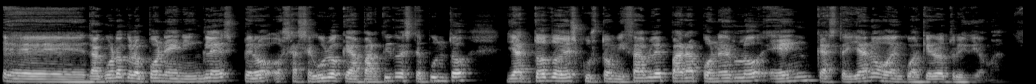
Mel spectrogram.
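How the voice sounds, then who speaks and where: With a Spanish accent, a man speaks at a moderate pace in a fairly high pitch and a bright, sharp tone, his intonation fairly even, with audible room echo over a quiet background. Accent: Spanish (Spain). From Spain. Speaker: tutorial maker. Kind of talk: video introduction; tutorial. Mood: warm, grateful.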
